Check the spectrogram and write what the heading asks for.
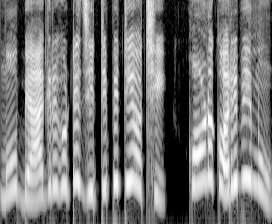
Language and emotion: Odia, fearful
